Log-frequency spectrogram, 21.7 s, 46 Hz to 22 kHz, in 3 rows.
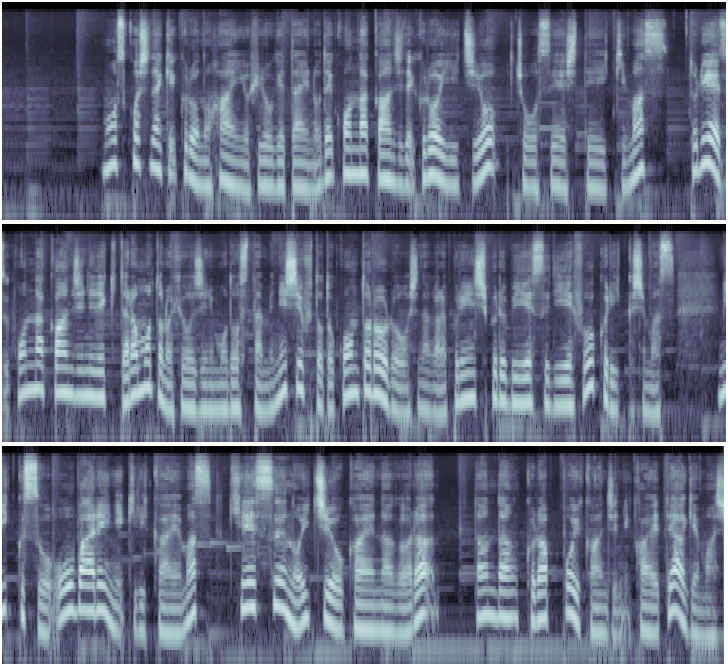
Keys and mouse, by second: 1.2-3.7 drag, 5.4-6.3 middle drag, 8.2-8.5 middle drag, 12.2 middle click, 13.8 click, 14.7-16.5 drag, 16.9-21.0 drag, 21.4 middle drag.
